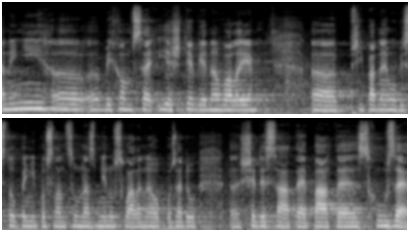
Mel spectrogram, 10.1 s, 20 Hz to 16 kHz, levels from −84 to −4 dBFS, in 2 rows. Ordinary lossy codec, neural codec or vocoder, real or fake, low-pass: AAC, 64 kbps; none; real; 14.4 kHz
